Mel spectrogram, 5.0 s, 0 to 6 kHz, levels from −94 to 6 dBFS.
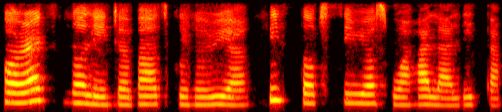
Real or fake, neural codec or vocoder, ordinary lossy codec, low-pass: real; none; none; 5.4 kHz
